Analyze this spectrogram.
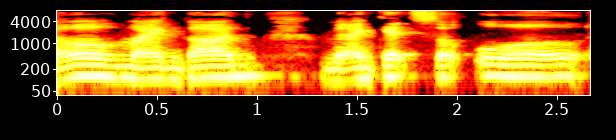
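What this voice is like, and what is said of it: Poor put-on Jamaican accent. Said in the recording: “that's my dead attempt at doing a Jamaican accent. I genuinely cannot.”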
